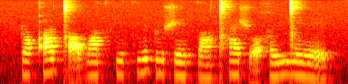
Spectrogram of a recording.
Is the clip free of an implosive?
yes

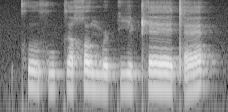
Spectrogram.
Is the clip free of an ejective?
no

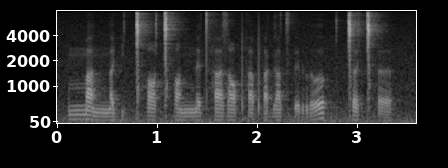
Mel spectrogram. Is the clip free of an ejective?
no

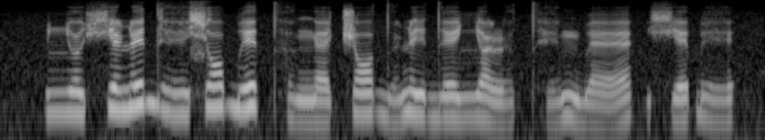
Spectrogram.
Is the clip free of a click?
yes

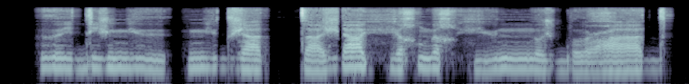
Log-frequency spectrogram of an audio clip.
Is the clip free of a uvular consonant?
no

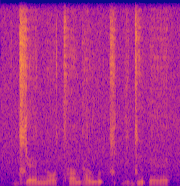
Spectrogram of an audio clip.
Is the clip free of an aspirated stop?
no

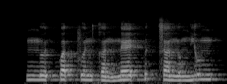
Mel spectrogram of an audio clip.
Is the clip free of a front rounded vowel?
yes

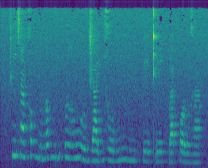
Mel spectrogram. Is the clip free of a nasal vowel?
no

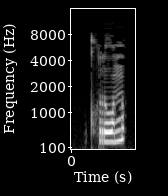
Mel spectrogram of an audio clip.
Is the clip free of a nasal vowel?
yes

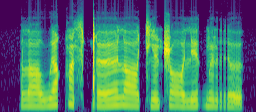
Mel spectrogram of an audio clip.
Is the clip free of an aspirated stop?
yes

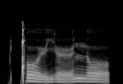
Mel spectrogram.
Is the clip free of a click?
no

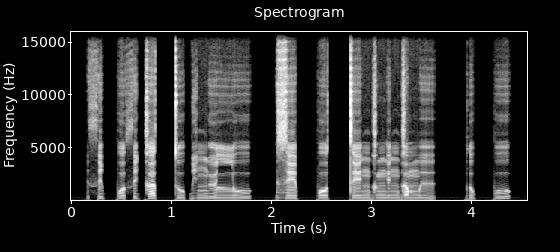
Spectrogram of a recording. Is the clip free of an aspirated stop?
yes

